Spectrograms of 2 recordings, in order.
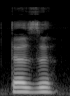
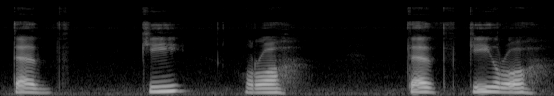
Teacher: ذال کے اوپر جزم ہے، اپنی آواز کو روکیے، باؤنس بیک نہیں کیجیے گا. تز نہیں پڑھنا.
